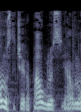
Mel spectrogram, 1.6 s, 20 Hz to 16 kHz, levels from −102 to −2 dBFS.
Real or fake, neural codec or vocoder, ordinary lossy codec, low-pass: real; none; MP3, 48 kbps; 14.4 kHz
